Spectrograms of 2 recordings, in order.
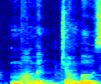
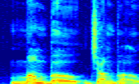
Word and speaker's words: Mama Jumbo: And in that oracle, in that guidebook, Abiola shares how colonizers mispronounced Mama Jumbo's name callously and carelessly. And they started calling her Mumbo Jumbo, which came to be synonymous with gibberish.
